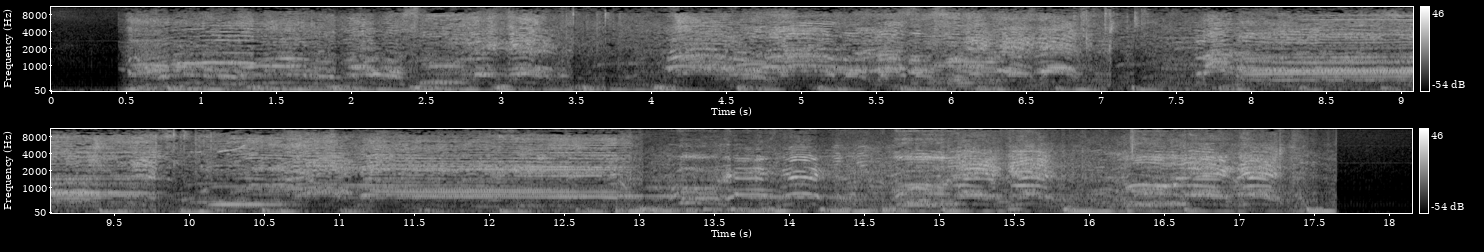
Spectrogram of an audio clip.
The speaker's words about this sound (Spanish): Así suena en estos momentos la marcha multitudinaria de la Universidad de Guadalajara en contra de los recortes presupuestales de Enrique Alfonso. Faro y del Congreso de Jalisco.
